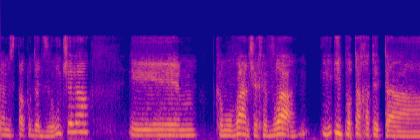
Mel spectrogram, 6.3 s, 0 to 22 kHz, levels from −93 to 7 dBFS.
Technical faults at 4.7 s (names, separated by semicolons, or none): Speex codec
